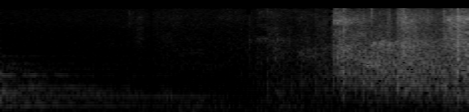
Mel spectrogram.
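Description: A final plucked string note and piano chord ring out and fade in a hall.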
